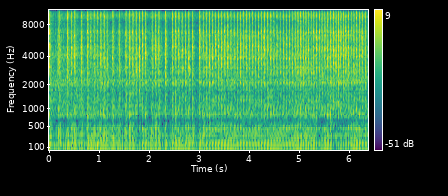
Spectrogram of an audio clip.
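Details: 1972 Volvo 145 four-cylinder after reconnecting missing plug wires: loud, rapid, slightly uneven idle pulses on all 4 cylinders, running surprisingly well but rough from a major vacuum leak.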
